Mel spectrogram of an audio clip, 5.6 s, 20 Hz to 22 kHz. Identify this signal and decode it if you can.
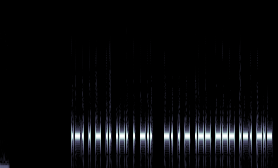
Morse code, heard as a keyed tone, about 36 wpm, 700 Hz. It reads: RETIRED NETWORK
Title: K1USN SST QSO Practice 35wpm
